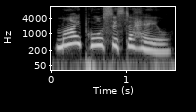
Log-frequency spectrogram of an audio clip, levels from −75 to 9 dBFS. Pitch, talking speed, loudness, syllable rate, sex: 270 Hz, 145 wpm, -15 LUFS, 3.3 syllables/s, female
